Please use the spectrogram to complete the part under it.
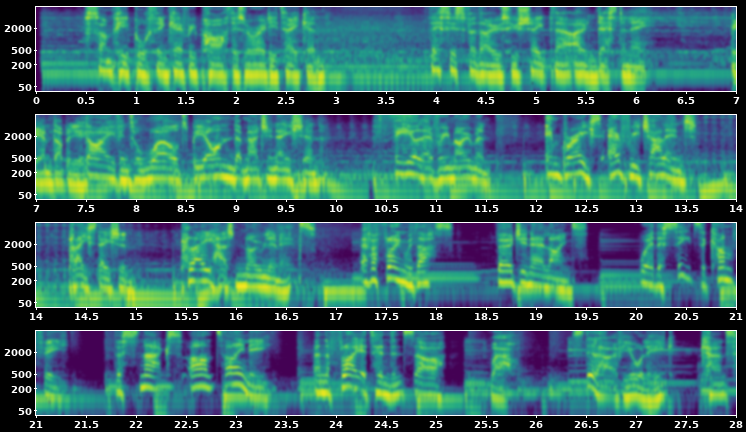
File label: Commercial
